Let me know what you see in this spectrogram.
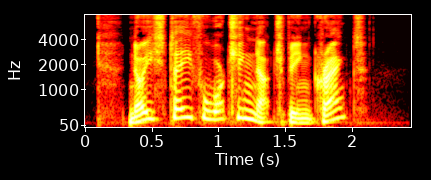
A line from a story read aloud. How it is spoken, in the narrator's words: said Tiffany cheerfully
